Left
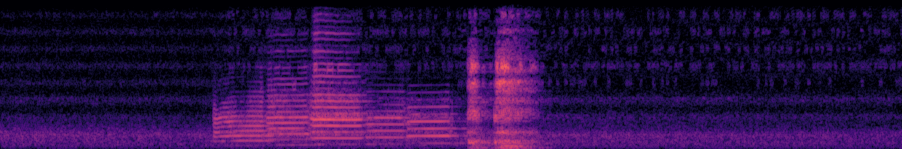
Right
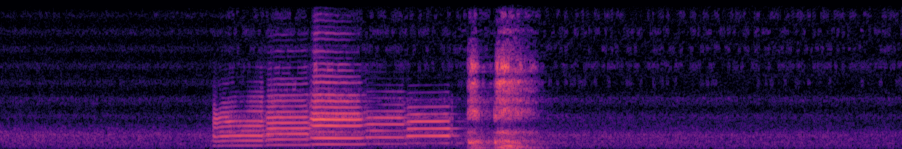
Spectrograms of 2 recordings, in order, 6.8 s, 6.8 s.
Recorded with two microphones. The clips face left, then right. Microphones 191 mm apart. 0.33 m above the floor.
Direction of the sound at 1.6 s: 70° right (ahead or behind).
